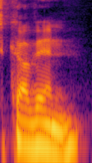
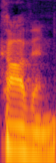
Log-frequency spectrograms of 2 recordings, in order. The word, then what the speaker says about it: Kavin: Victim Cavin's father has alleged that both the cop it's Cavin. He's mispronouncing the name. It's Cavin. It's not Caven. It's Cavin. Cavin.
